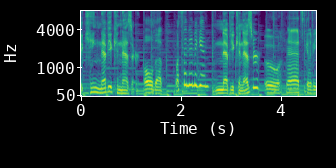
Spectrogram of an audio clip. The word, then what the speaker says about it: Nebuchadnezzar: Nebuchadnezzar hold up what Nebuchadnezzar oh yeah that's gonna be hard to remember let's see rhymes with Ned can you taste her or never can desert oh I got a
